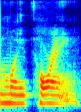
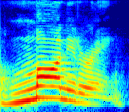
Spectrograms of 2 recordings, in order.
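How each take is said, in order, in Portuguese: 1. A sílaba tônica fica em uma sílaba posterior. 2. A sílaba tônica fica na primeira sílaba. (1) "As pessoas vão entender se você falar monitoring" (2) "a parte mais forte tá no início"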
